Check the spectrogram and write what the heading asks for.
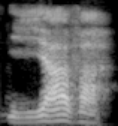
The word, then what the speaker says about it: Yahvah: Pronunciation is equal V. It is V. Y H V H. So it is YAHVAH.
